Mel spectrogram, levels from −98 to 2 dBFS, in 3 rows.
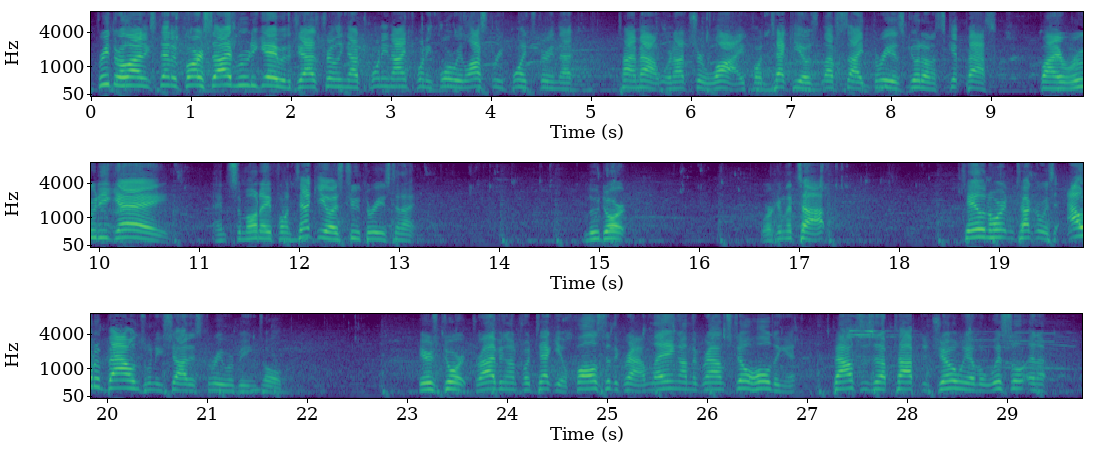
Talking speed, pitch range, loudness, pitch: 190 wpm, 190-235 Hz, -31 LUFS, 215 Hz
